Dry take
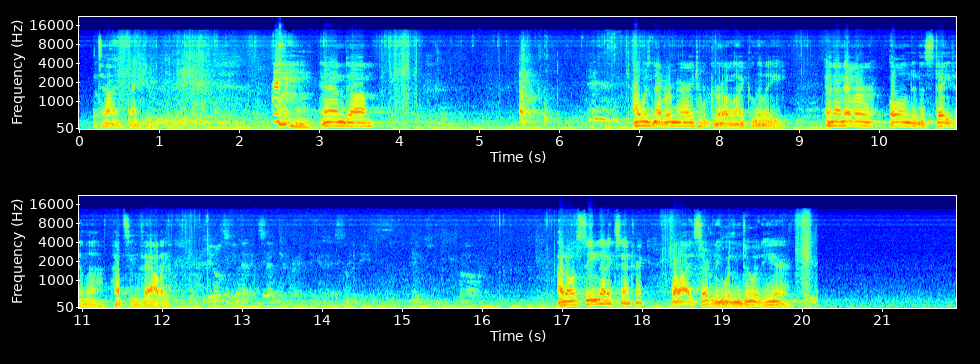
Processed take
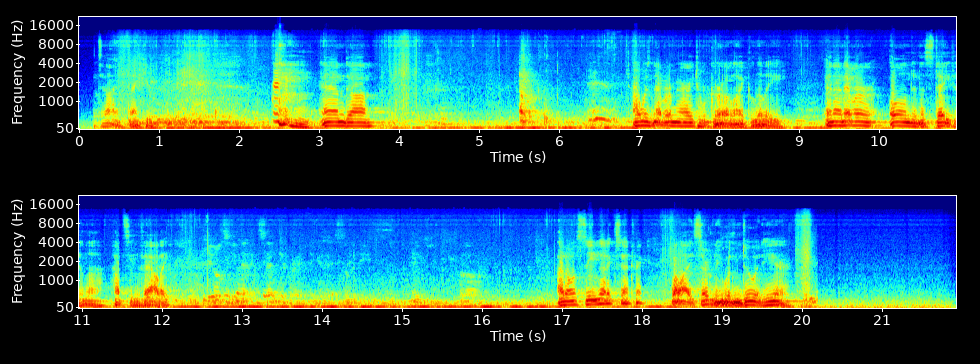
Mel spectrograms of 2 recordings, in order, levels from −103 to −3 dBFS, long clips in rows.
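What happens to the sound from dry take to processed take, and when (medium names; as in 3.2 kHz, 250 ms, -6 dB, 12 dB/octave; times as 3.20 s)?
3.98–5.20 s: tilt shelf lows -3.5 dB
whole clip: tilt EQ -3.5 dB/octave; level rider gain up to 11 dB; endings held to a fixed fall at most 190 dB/s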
